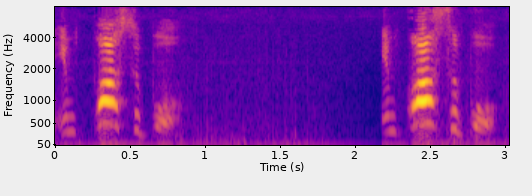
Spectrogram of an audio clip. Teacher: Because you have a simulation. The p sound which is a bilabial sound is going to affect the nasal sound n. And it's not going to be pronounced na anymore.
